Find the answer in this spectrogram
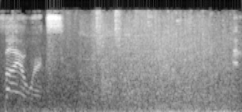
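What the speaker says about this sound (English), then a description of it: "Missile launch sequence complete, Chief. Ready when you are." Missile launch explosions in the mech combat video game Armored Core VI, building into a dense, sustained roar of blasts and rumbling bursts, loud and continuous, with a brief electronic voice tone at the very start.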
